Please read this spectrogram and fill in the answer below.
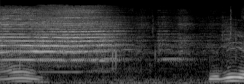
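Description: A loud, steady buzzing tone, horn- or alarm-like, that cuts off suddenly a little over a second in, with a short rise-and-fall vocal sound over its start.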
